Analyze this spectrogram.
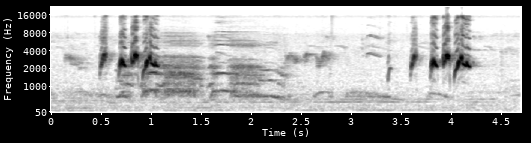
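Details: Red-whiskered bulbul showing off its short song phrases: a fast, bubbly burst of four whistled notes with a brief harsh rustle after it, then a softer note and a matching four-note phrase about three seconds later.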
